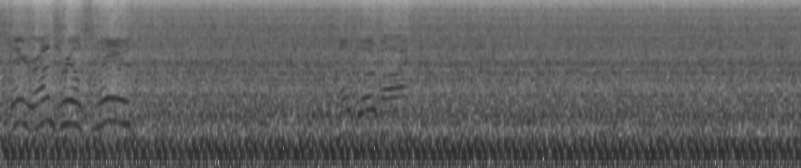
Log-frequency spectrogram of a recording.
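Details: Duramax diesel in a parts truck, bought for a Suburban swap, started on a borrowed battery, idling with a deep, even, steady low rumble and no misses or knocks. Check-engine light on for turbo vane position sensor and glow plug.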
